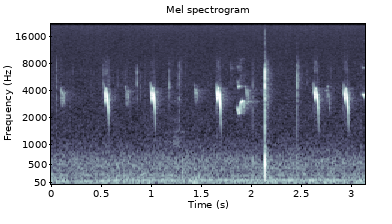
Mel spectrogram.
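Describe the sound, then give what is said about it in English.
Repeated high, sharp bird chirps at a steady pace, about two per second, with a brief louder click partway through over a faint low hum, from a bird perched on bird cages. No one speaks. “This is one of the birds.”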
